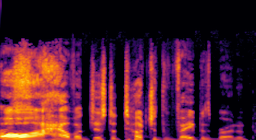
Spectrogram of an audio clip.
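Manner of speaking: hammed-up Southern belle, starts loud and high, then eases down. Co-host teasingly asked about the vapors, answers as a mock Southern belle. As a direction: play a swooning Southern belle. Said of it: "suddenly slipping into Southern Belle".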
